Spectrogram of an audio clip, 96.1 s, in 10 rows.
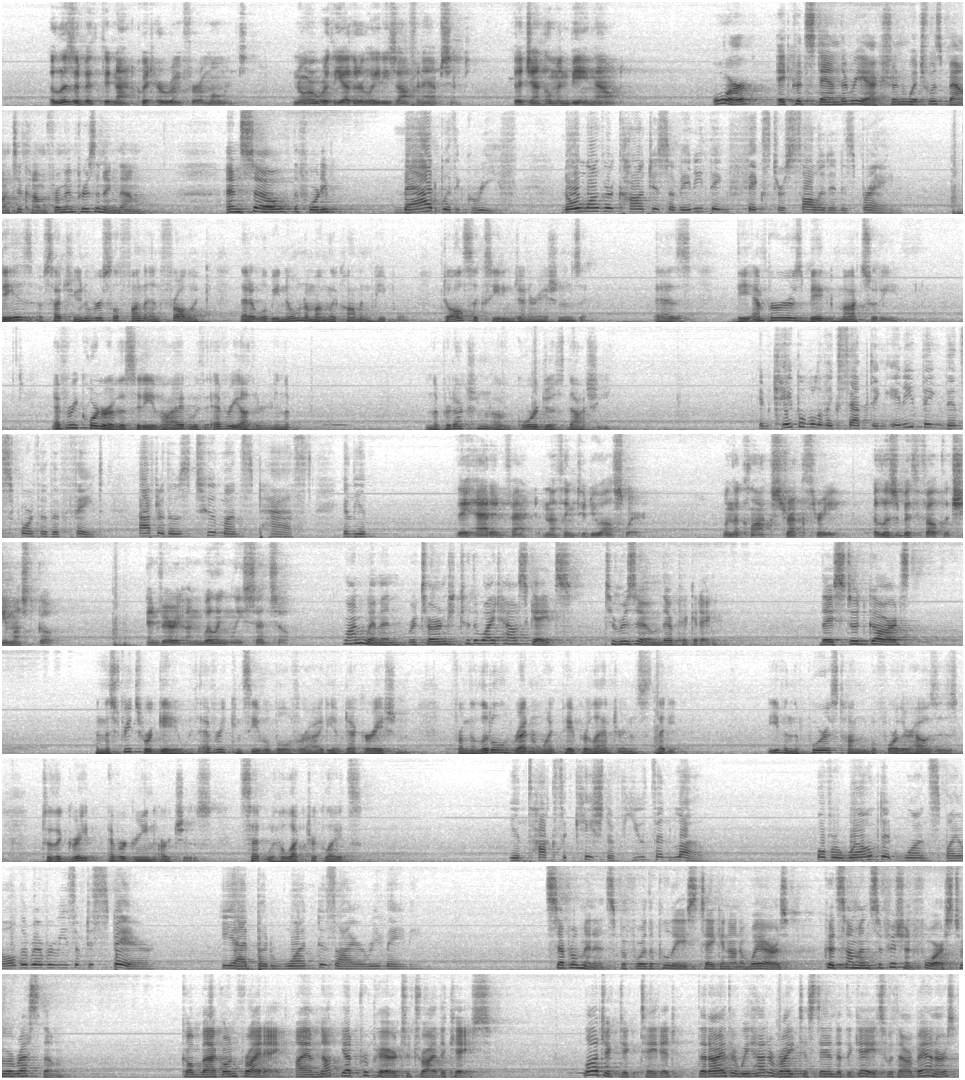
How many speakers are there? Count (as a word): four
